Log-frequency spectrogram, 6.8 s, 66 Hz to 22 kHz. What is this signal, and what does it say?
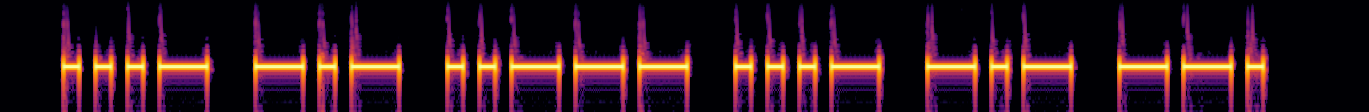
Morse code, heard as a keyed tone, about 16 wpm, 700 Hz. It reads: VK2VKG
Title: DXCC-100 Call Signs - 6 Characters - Repeated 2x - 15wpm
